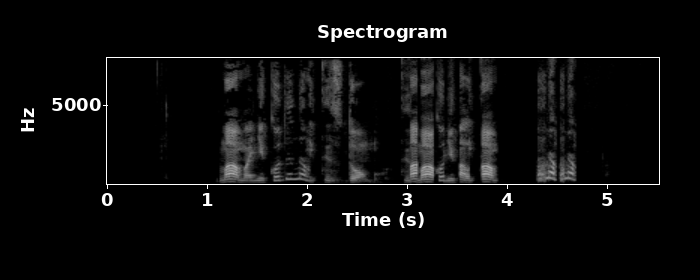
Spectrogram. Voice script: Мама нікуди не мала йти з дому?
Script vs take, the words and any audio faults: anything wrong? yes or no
yes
